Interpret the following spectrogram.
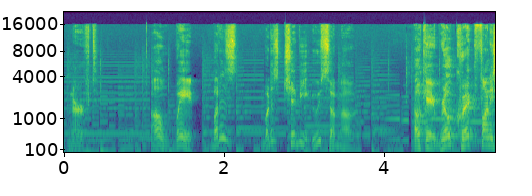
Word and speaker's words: Chibiusa: So, we pronounced her name Chibi USA.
